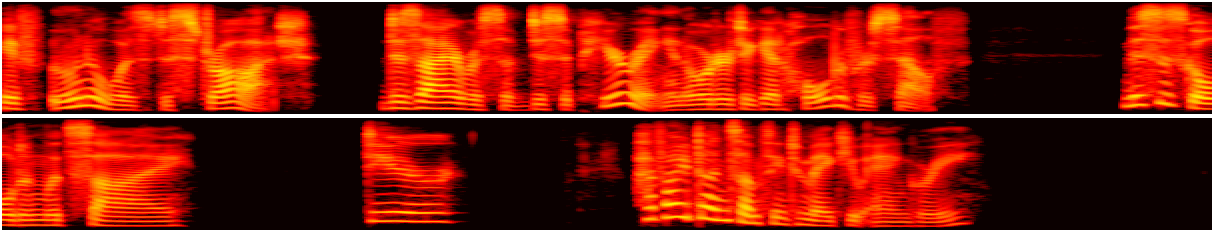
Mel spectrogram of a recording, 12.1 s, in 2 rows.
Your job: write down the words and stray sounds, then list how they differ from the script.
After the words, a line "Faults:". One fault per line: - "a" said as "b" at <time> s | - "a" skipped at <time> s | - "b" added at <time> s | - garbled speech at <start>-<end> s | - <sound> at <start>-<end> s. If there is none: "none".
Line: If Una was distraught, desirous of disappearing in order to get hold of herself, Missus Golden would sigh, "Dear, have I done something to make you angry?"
If Una was distraught, desirous of disappearing in order to get hold of herself, Missus Golden would sigh, "Dear, have I done something to make you angry?"
Faults:
none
